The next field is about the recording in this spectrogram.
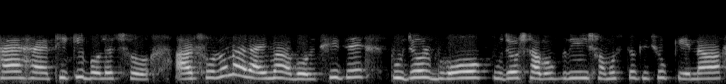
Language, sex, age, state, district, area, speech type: Bengali, female, 18-30, West Bengal, Paschim Bardhaman, rural, conversation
